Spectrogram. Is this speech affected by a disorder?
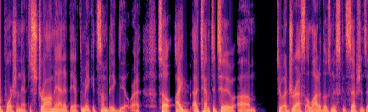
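No.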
